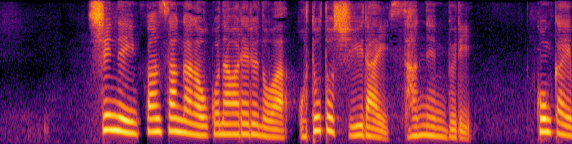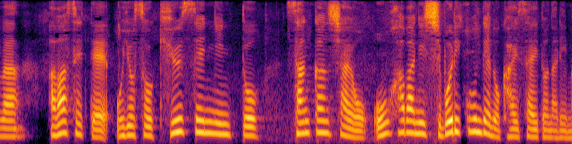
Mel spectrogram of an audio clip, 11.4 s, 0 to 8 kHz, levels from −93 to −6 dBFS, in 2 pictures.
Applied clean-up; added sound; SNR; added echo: neural mask model Resemble Enhance denoiser.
